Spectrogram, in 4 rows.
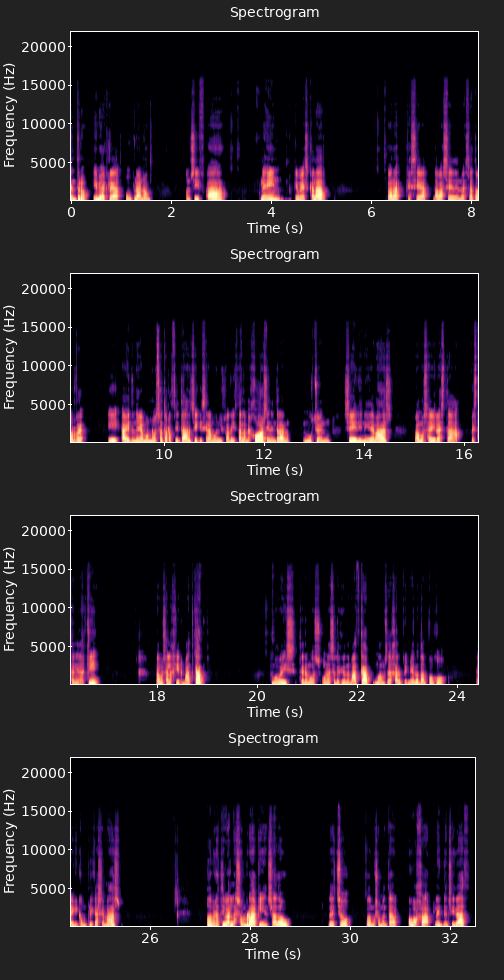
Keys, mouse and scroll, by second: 0.9 shift+a, 6.4 alt+a, 6.9 middle click, 8.6 scroll down 1, 8.6 scroll up 1, 16.4 click.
